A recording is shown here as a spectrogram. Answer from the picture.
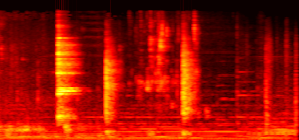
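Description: Soft background music with glassware and cutlery clinking at a dinner table: a sharp, ringing clink about a second in, then two more clinks.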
